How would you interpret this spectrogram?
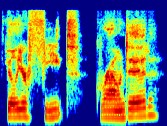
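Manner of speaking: ordinary talk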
